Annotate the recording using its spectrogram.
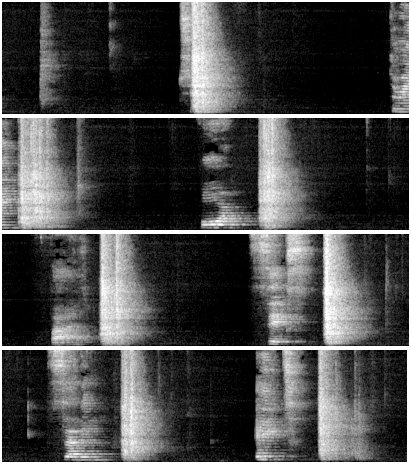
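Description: A woman's voice counting aloud slowly, one number about every two seconds with pauses between.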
